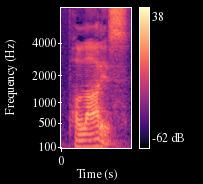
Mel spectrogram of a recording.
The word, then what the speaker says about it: Pilates: 필라테스라고 우리말로 발음하지만 영어로는 Pilates 이렇게 표현합니다. 약간 좀 발음이 차이가 있죠.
